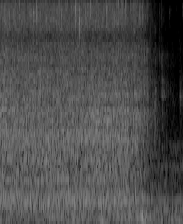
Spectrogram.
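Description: Collard greens being washed in a pan of salted soaking water: steady splashing and rushing water sounds up close, loud and continuous, dropping away near the end.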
